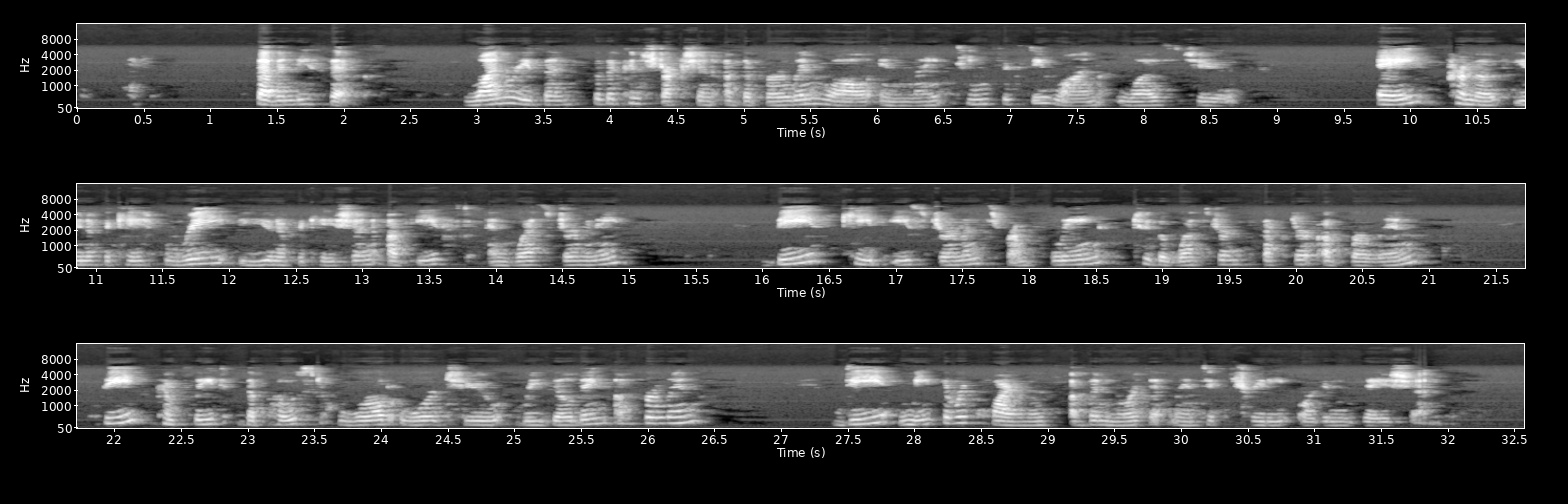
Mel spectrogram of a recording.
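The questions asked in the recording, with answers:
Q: One reason for the construction of the Berlin Wall in 1961 was to A, promote reunification of East and West Germany, B, keep East Germans from fleeing to the western sector of Berlin, C, complete the post-World War II rebuilding of Berlin, D, meet the requirements of the North Atlantic Treaty Organization.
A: B: keep East Germans from fleeing to the western sector of Berlin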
